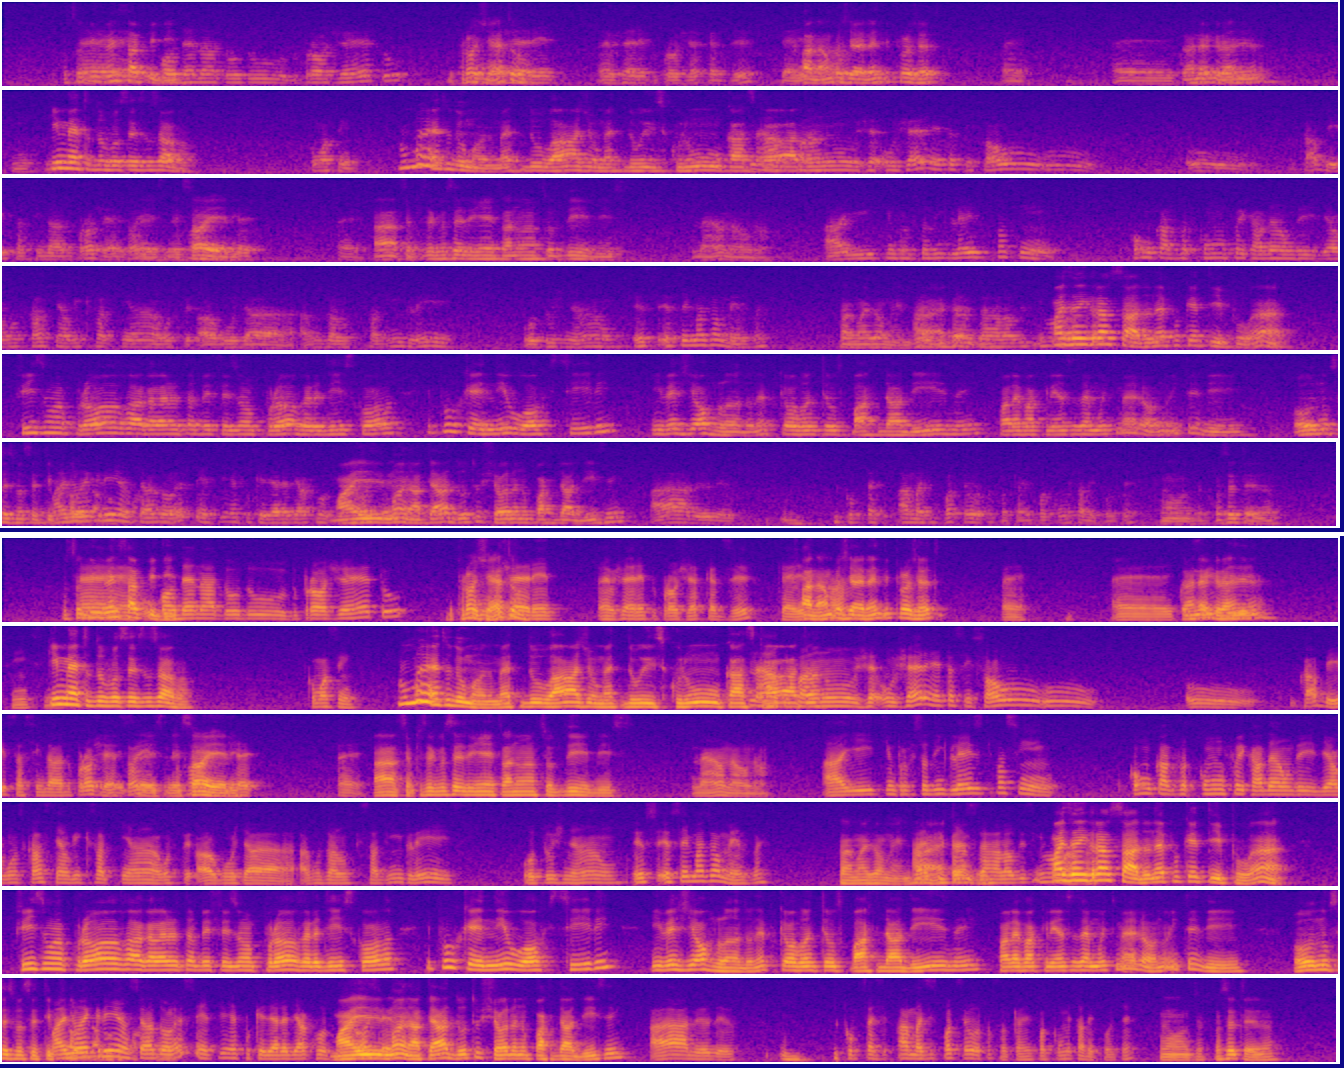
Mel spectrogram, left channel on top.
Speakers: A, on the right; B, on the right.
A: Eu sou
B: é,
A: de inglês, sabe
B: o
A: pedir.
B: coordenador do, do projeto,
A: O projeto?
B: o gerente, é, o gerente do projeto, quer dizer, que é
A: Caramba,
B: esse no caso.
A: gerente de projeto.
B: É, é, inclusive,
A: Então era grande, né?
B: sim, sim.
A: Que método vocês usavam?
B: Como assim?
A: Um método, mano. Método ágil, método Scrum, cascata.
B: Não, eu tô falando o ge- o gerente, assim, só o, o, o cabeça, assim, da, do projeto,
A: É isso,
B: só
A: é
B: isso.
A: isso,
B: Não
A: é
B: tô
A: só
B: falando
A: ele.
B: de... ge- É,
A: Ah, sim, eu pensei que você ia entrar no assunto de, disso.
B: não, não, não. Aí tinha um professor de inglês e, tipo assim, como, cada, como foi cada um de, de algumas classes, tinha alguém que sabe, tinha alguns, pe- alguns, da, alguns alunos que sabiam inglês, outros não. Eu, se- eu sei mais ou menos, né?
A: Tá mais ou menos.
B: Aí
A: Ah,
B: o que
A: então
B: precisava
A: é bom.
B: lá eu desenrolava.
A: Mas é engraçado, né? Porque, tipo, ah, fiz uma prova, a galera também fez uma prova, era de escola. E por que New York City em vez de Orlando, né? Porque Orlando tem uns parques da Disney. Pra levar crianças é muito melhor. Não entendi. Ou não sei se você, tipo,
B: Mas
A: falou
B: não é
A: da
B: criança,
A: boca pra
B: é
A: fora.
B: adolescente, é porque ele era de acordo
A: Mas,
B: com o projeto.
A: mano, até adulto chora no parque da Disney.
B: Ah, meu Deus.
A: Hum,
B: Como se a, gen- ah, mas isso pode ser outro assunto, que a gente pode comentar depois, né?
A: Pronto, com certeza.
